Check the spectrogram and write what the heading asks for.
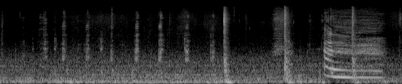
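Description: Steady low road and drivetrain rumble inside the cabin of a moving Bentley Bentayga, with a man laughing quietly over it and a short drawn-out voiced sound, falling then held, near the end.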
